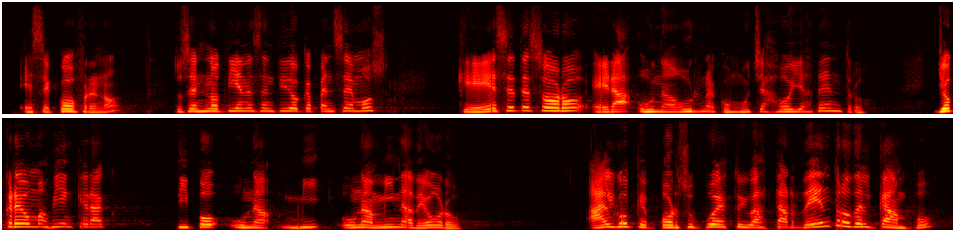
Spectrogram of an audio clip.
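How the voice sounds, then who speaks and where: High-voiced Cuban preacher. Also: male voice, no room sound, big-room sound. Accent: Cuban Spanish. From Cuba. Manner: explanatory, conversational, rhetorical questions. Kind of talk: sermon teaching.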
